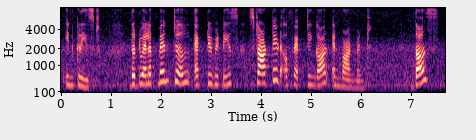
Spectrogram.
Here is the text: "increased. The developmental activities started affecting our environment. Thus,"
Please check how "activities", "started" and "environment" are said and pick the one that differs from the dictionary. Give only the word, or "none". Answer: environment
